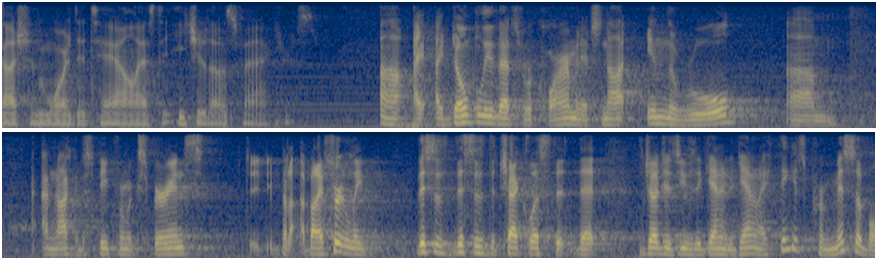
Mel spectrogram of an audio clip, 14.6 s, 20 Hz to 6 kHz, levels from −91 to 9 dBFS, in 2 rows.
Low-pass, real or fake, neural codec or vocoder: 5.4 kHz; real; none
